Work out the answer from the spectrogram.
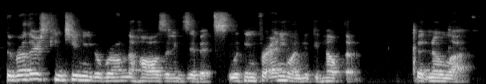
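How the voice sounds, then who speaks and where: A woman's voice: low-pitched, fast talker, a little mellow, slight background noise, low-quality recording. A woman narrating scripted stage directions at a table read.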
